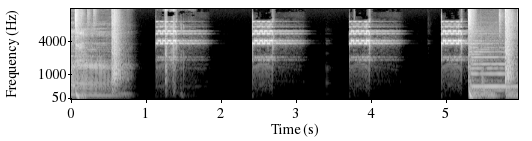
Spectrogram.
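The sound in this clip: A mobile phone ringtone from an incoming call plays in four short, bright bursts at an even rhythm. A voice speaks just before the first burst and just after the last.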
